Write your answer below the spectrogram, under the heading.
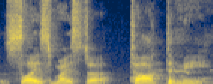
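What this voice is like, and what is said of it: Imitates another person's voice. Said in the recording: “that's my Paulie imitation.”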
